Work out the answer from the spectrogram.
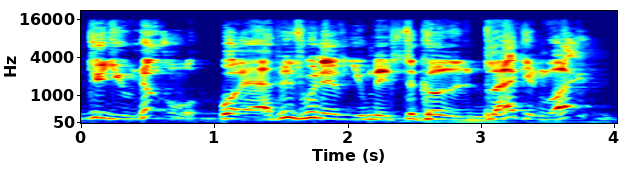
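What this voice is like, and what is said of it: Sylvester Stallone impression. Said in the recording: “you really nailed that impression”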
